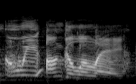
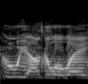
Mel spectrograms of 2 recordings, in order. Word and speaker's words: Uiagalelei: I know how to pronounce that guy's name. DJ Uiagalelei. Remember the name. DJ Uiagalelei.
